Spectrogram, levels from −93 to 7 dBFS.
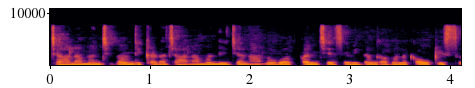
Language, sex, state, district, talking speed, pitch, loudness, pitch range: Telugu, female, Telangana, Nalgonda, 160 wpm, 170 Hz, -23 LUFS, 165-175 Hz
